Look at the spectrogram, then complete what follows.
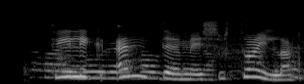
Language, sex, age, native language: Icelandic, female, 10, Icelandic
